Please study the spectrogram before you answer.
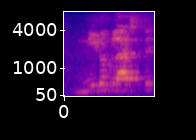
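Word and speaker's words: cnidoblast: नीडोब्लास्ट spell सी silent है, हाँ जी, सी silent है, निमेटोब्लास्ट या नीडोब्लास्ट कह दें, निमेटोसाइट्स कहते हैं इनको।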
